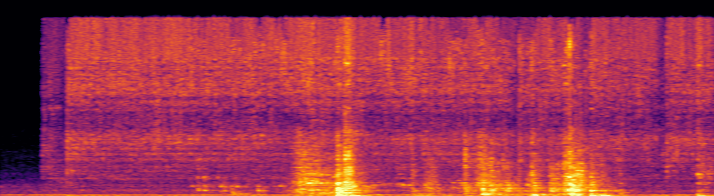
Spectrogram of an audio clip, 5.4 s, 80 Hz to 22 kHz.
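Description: Hot water runs steadily into a home sink while an SOS pad scrubs foam on a 1967 Schwinn Typhoon part, a constant splashing hiss broken by louder rubbing strokes.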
